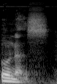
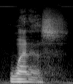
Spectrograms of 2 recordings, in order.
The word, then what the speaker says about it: Unas: venice sometimes uh in in older egyptology called unas wennis is the correct pronunciation so that entering that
